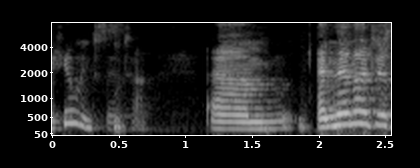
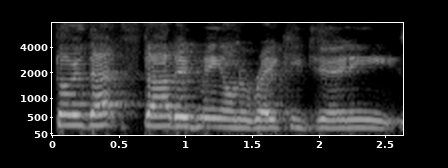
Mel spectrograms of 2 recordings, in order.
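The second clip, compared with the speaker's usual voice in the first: ordinary talk, nothing marked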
